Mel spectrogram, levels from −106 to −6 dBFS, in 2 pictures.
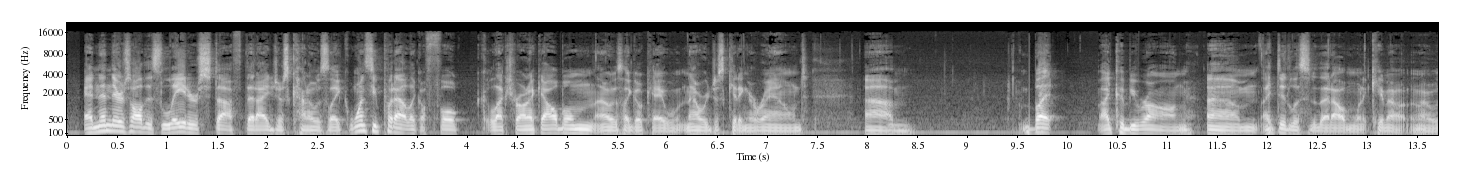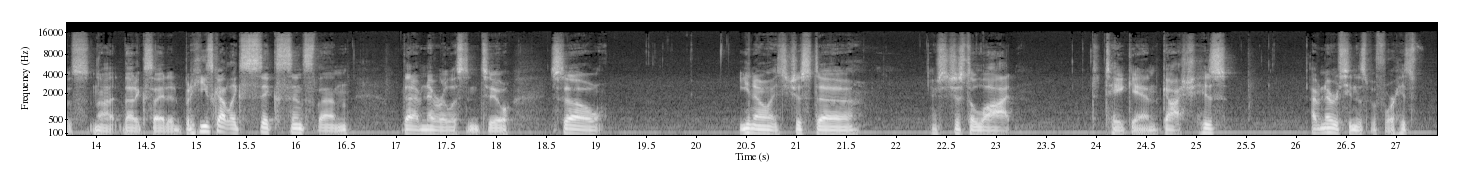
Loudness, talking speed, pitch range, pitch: -20 LUFS, 195 wpm, 90-120 Hz, 105 Hz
